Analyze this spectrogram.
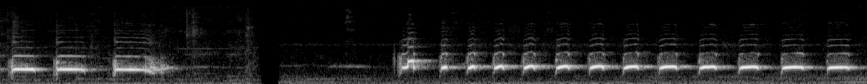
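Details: Zebra dove of the Bangkok perkutut type singing: three drawn-out soft coos, a short pause, then a quick bubbling run of about fourteen short, even notes.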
